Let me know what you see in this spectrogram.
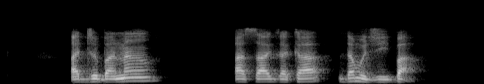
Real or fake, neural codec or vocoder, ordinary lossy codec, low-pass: fake; codec, 24 kHz, 0.5 kbps, DualCodec; AAC, 48 kbps; 5.4 kHz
